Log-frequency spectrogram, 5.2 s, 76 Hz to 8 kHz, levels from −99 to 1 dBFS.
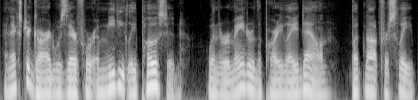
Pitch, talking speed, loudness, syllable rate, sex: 105 Hz, 220 wpm, -18 LUFS, 6.7 syllables/s, male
